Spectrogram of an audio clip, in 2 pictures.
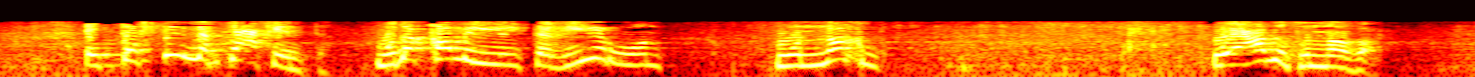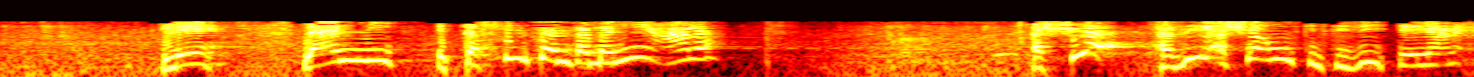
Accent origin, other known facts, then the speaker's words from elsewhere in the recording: Egypt; قال لي انت منين؟ فقلت له انا من مصر.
